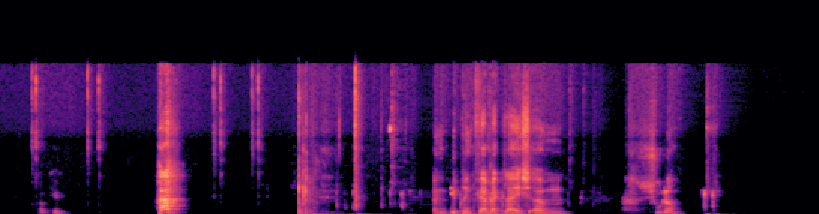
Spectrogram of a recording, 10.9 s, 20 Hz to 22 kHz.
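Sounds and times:
computer keyboard and mouse clicks: 0:00.4 - 0:01.5, 0:02.8 - 0:05.6, 0:09.4 - 0:09.7
speech: 0:00.5 - 0:01.0, 0:02.1 - 0:02.4, 0:05.8 - 0:07.6, 0:08.7 - 0:09.6.

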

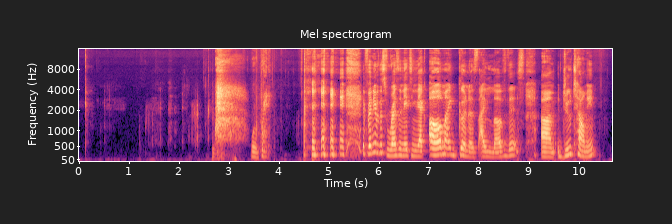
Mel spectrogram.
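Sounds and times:
person sipping water: 0:00.0 - 0:04.0
slurps and gulps of water: 0:00.0 - 0:04.6
speech: 0:03.4 - 0:04.0, 0:04.6 - 0:10.4.

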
